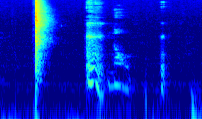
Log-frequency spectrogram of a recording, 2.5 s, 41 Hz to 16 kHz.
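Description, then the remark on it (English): One sharp, loud hand clap rings out and fades quickly, followed by a short burst of voice and a few faint, scattered taps. “Stop clapping during the 10 seconds of silence.”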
